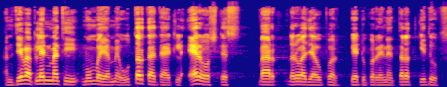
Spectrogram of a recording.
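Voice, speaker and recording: A man's voice: mid-range voice, steady tone, moderate pace, long reverb tail. A man telling jokes on stage, a chatty storyteller who swings his voice up and down for punchlines. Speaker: stand-up comic. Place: live stage show. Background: audience laughter.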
